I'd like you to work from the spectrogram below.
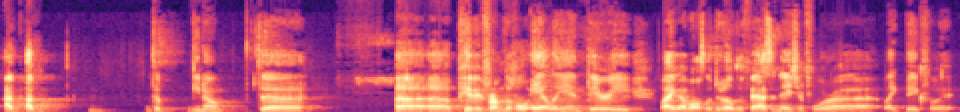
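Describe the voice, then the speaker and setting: A man who is a science teacher, chatting on a podcast as a guest and telling stories with animated energy. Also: mid-range voice, normal speed, long reverb tail, lo-fi sound. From United States. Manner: animated storyteller, acts out callers in quotes. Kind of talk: casual podcast chat.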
